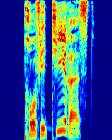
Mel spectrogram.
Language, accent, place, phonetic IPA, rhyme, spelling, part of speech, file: German, Germany, Berlin, [pʁofiˈtiːʁəst], -iːʁəst, profitierest, verb, De-profitierest.ogg
- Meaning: second-person singular subjunctive I of profitieren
